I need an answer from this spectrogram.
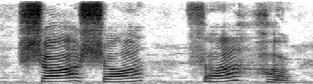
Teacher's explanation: उष्म व्यंजनों को बोलते समय वायु मुख से बाहर निकलती है अतः वह उष्म होती है और सीटी जैसी आवाज़ आती है।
